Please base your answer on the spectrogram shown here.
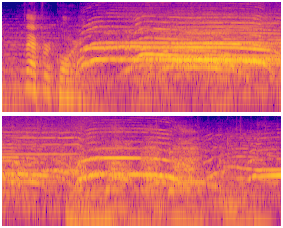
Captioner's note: audience cheers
